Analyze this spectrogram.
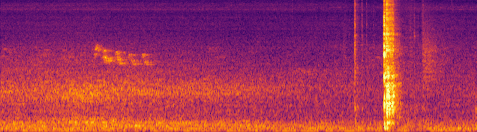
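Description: Sharp metallic clink about six seconds in, a tool touching down on metal, with a lighter tap just before it, over low, steady workshop room noise while a backlight LED is being soldered.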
